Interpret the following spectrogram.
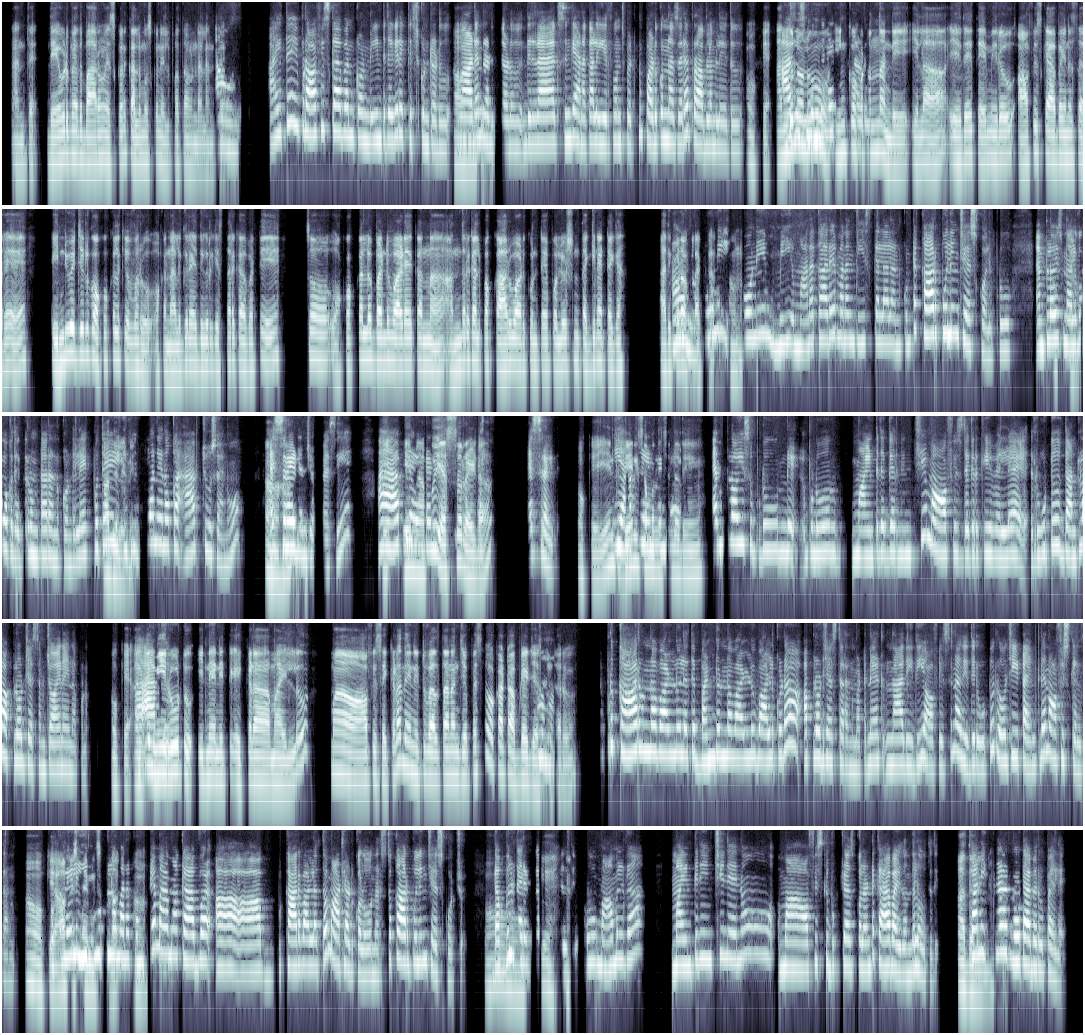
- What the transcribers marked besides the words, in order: in English: "ఆఫీస్ క్యాబ్"; in English: "రిలాక్సింగ్‌గా"; in English: "ఇయర్‌ఫోన్స్"; in English: "ప్రాబ్లమ్"; in English: "ఆఫీస్ క్యాబ్"; in English: "ఇండివిడ్యువల్‌గా"; in English: "సో"; in English: "పొల్యూషన్"; in English: "కార్ పూలింగ్"; in English: "ఎంప్లాయిస్"; in English: "యాప్"; in English: "ఎస్ రైడ్"; in English: "యాప్"; in English: "యాప్‌లో"; in English: "ఎస్ ఎస్ రైడ్"; in English: "యాప్‌లో"; in English: "ఎంప్లాయిస్"; in English: "ఆఫీస్"; in English: "రూట్"; in English: "అప్‌లోడ్"; in English: "జాయిన్"; in English: "యాప్‌లో"; in English: "ఆఫీస్"; in English: "అప్‌డేట్"; in English: "అప్‌లోడ్"; in English: "రూట్"; in English: "ఆఫీస్‌కి"; in English: "రూట్‌లో"; in English: "టైమింగ్స్"; in English: "క్యాబ్"; in English: "ఓనర్స్‌తో కార్ పూలింగ్"; in English: "డైరెక్ట్‌గా"; in English: "ఆఫీస్‌కి బుక్"; in English: "క్యాబ్"
- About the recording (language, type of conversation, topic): Telugu, podcast, పర్యావరణ రక్షణలో సాధారణ వ్యక్తి ఏమేం చేయాలి?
